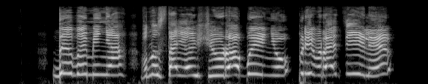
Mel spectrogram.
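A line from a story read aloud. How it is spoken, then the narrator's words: Shriek. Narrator (Russian): провизжала Моника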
